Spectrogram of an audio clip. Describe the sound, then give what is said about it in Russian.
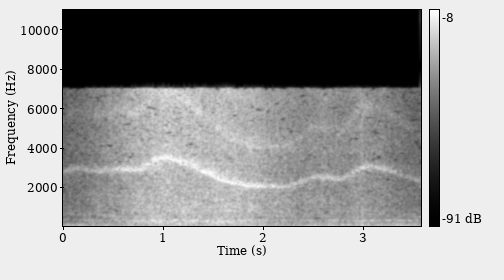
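Strong wind roars steadily over a stormy sea, with a thin whistling tone that rises and dips as the gusts swell and ease, alone, with no voices. “Ветры подули, море взволновалось и бочку выкинуло на сухой берег, на желтый песок.”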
